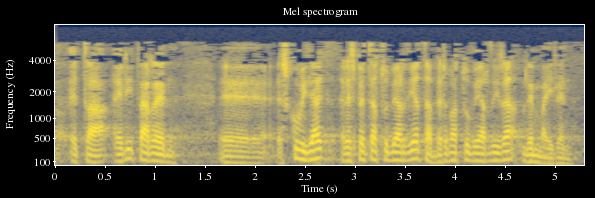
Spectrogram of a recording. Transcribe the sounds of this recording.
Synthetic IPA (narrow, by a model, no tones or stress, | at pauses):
e̞t̪ae̞ɾit̪are̞n | e̞skuβiðeakre̞spe̞t̪at̪uβe̞aɾðiɾaet̪aβe̞ɾmat̪uβe̞aɾðiɾale̞ːmbajle̞n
